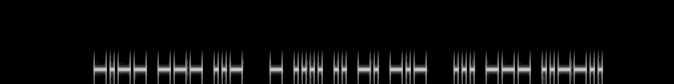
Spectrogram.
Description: Morse code, heard as a keyed tone, about 30 wpm, 700 Hz. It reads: YOU THINK SO?
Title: Sentences from Top 200 Words 30wpm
